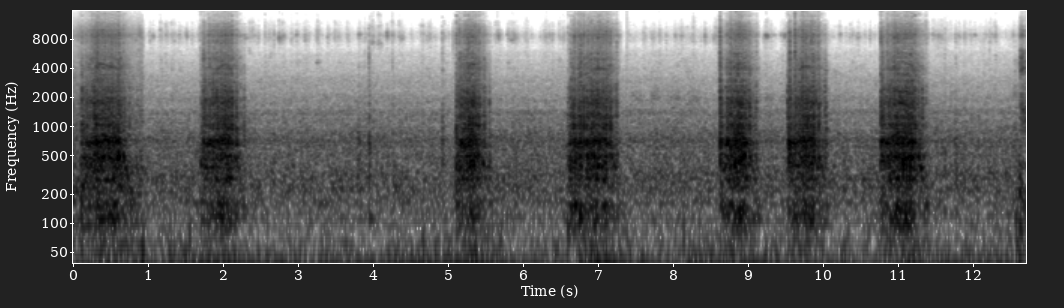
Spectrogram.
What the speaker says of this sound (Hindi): अभी गले के साथ पट्टी को लगभग हाफ इंच की दूरी से ऐसे सिल देनी है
